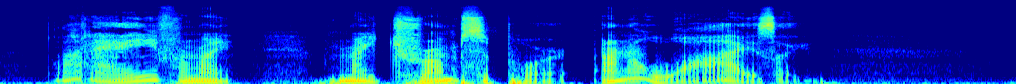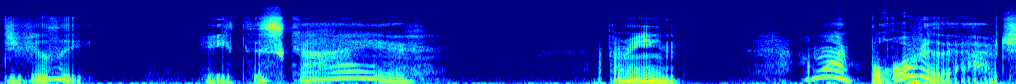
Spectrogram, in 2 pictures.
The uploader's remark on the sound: Quiet audio.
